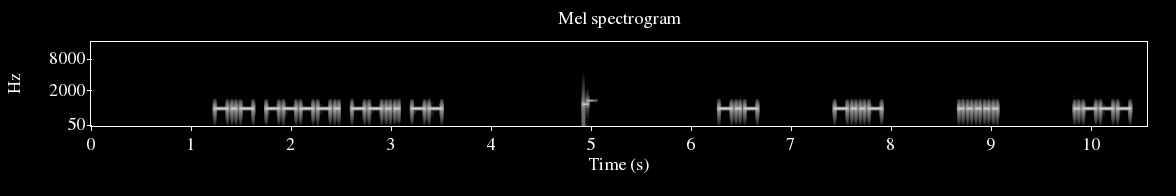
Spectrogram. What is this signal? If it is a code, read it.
Morse code, heard as a keyed tone, about 27 wpm, spaced as for 14 wpm, 700 Hz. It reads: K9ZM KX5J
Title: USA Call Signs - 4 Characters - 6x Character Spacing - 28wpm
